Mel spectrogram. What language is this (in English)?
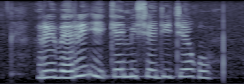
Northern Sotho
